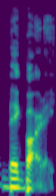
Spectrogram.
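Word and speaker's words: Big Barda: Big Barta, yep.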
